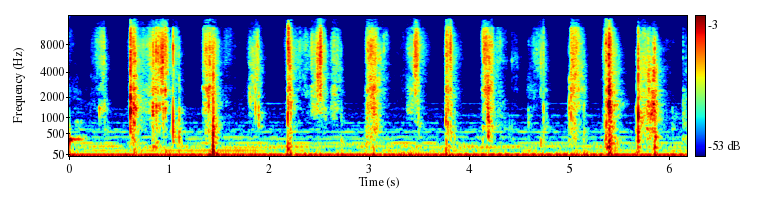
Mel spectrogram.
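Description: A deck of tarot cards being shuffled by hand: a run of short, crisp card slaps, about three or four a second.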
